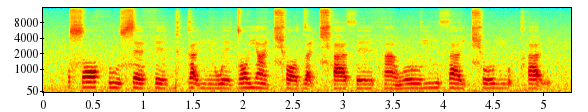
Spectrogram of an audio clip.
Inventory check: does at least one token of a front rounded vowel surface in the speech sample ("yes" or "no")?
no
